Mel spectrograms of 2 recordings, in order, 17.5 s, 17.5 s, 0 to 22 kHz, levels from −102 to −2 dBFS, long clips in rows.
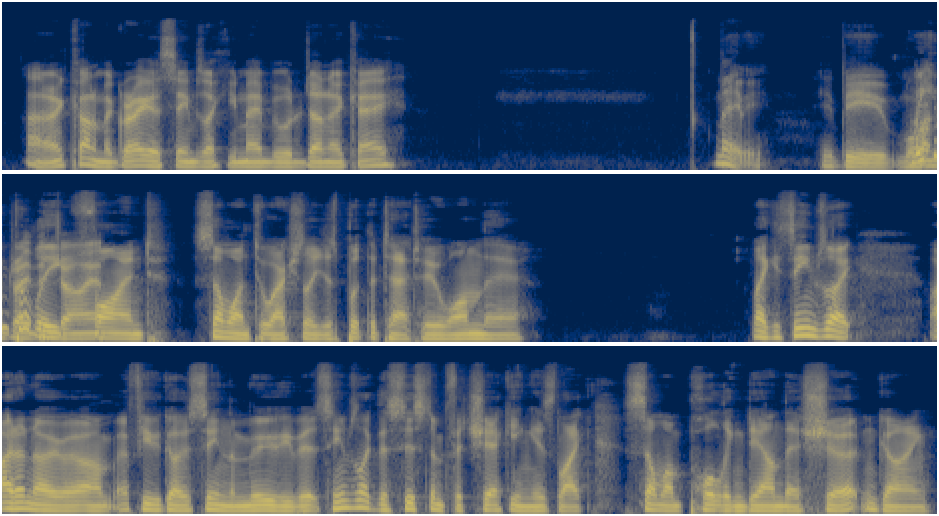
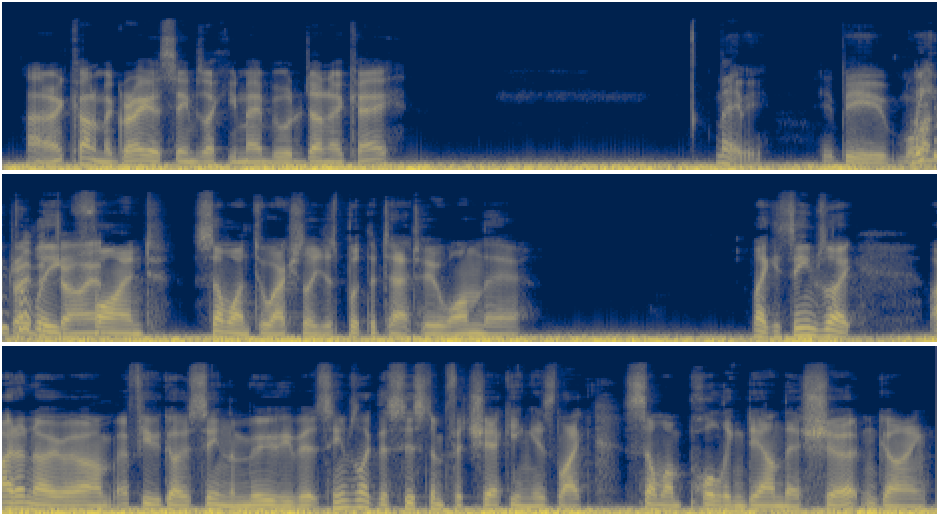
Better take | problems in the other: first | low rumble; noticeable; throughout; 15 dB below the speech

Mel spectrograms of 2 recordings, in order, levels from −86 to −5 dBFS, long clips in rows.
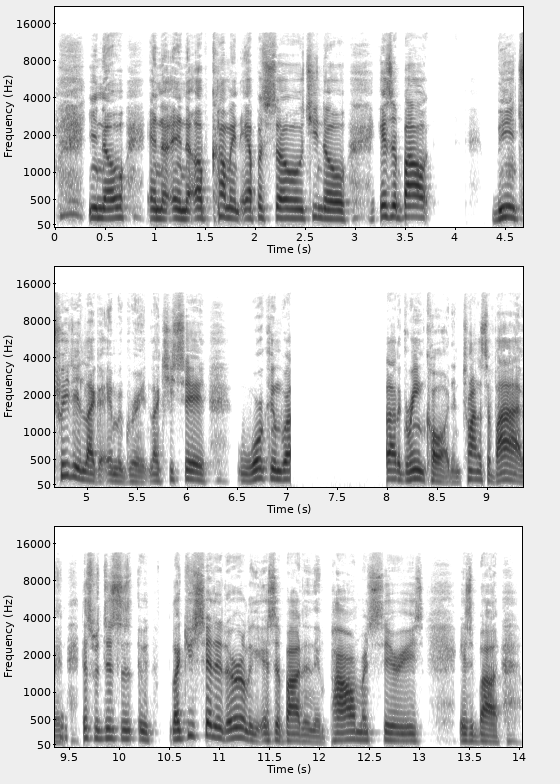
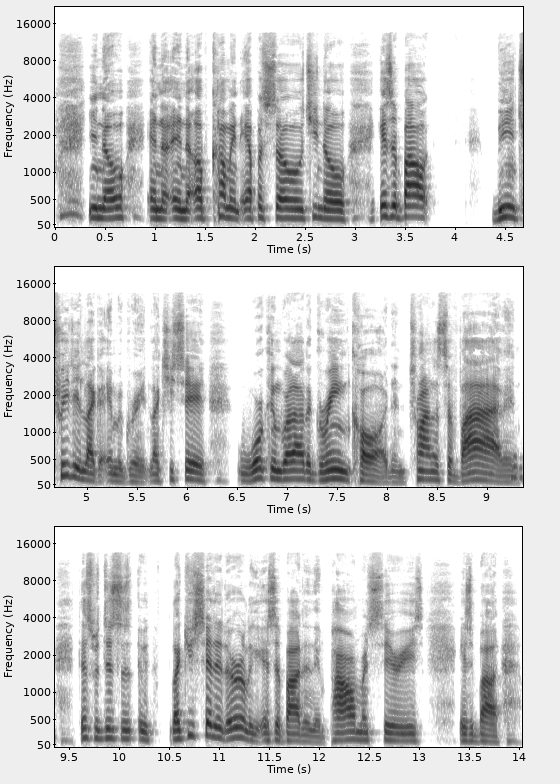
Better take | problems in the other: second | audio freezing; at 7 s for 1 s

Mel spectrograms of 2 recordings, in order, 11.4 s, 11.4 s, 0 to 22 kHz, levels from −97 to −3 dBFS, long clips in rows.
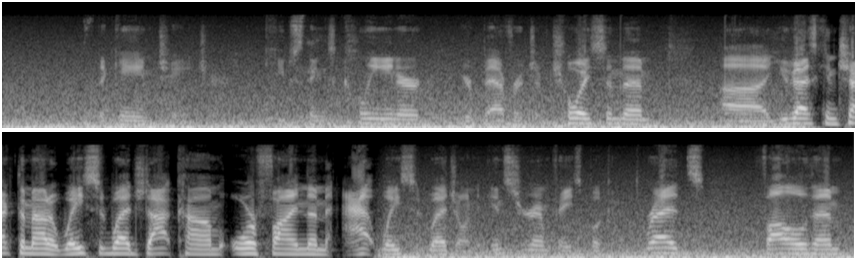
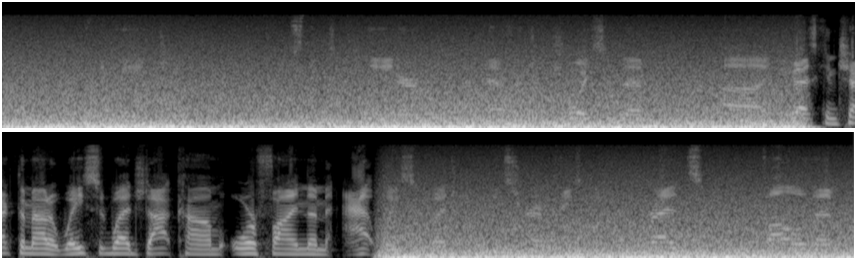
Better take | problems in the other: first | wind noise on the microphone; heavy; until 5.5 s and from 8 s on; 3 dB above the speech; occasional gusts in the first

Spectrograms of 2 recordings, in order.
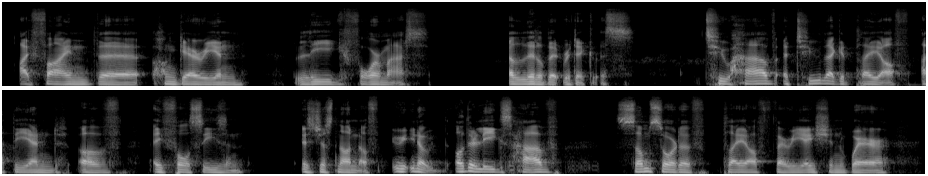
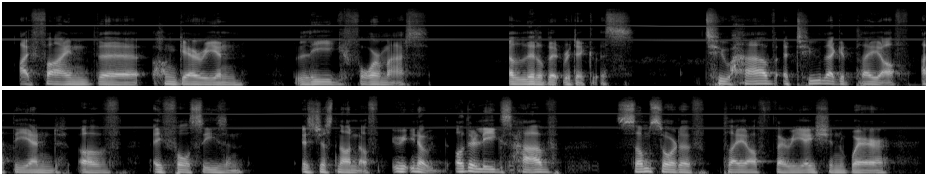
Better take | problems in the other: first | high-pitched whine; noticeable; throughout; 7 kHz, 20 dB below the speech

